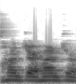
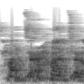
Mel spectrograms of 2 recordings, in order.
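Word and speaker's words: Hunter × Hunter: It's Hunter Hunter logic. Yeah, it's Hunter Hunter logic. You don't pronounce the X.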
